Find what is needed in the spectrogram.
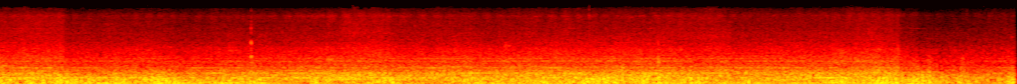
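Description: Boat engine running steadily underway, a constant low rumble, with wind buffeting the microphone.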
